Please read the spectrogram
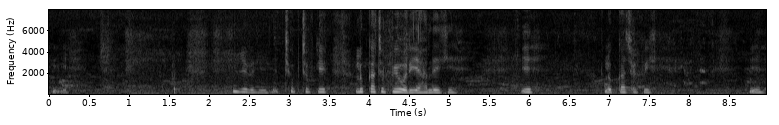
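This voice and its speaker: A woman's voice: medium pitch, fairly even intonation, measured pace, long pauses, dark tone, a little hiss or hum. A woman vlogger giving a playful, giggly running commentary to her viewers while filming outdoors on a rooftop. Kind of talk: casual vlog commentary.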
